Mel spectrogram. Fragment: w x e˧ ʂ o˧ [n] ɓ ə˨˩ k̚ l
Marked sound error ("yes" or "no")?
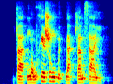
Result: yes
